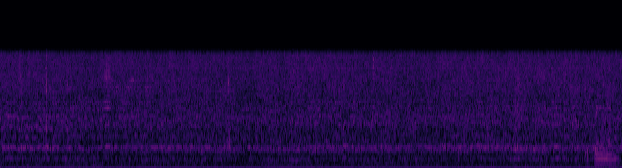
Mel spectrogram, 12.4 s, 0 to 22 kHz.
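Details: Honey bees at a top-bar hive in Lynchburg, Virginia, bringing in grey and orange pollen on a mild 60°F February day in midwinter; a steady, dense hum of many bees flying, with a brief low drone near the end.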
